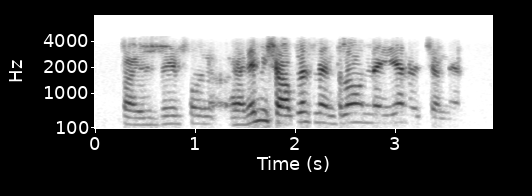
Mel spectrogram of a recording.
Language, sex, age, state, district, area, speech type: Telugu, female, 60+, Andhra Pradesh, Eluru, rural, conversation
